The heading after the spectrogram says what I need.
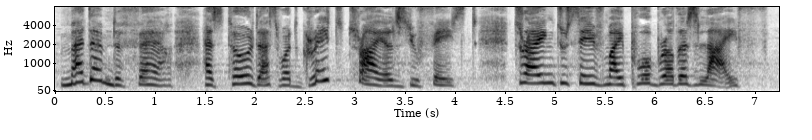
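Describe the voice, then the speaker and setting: An actress playing a stately grand cleric in a game, solemn and formal. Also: female voice, on the high side, expressive, gravelly, exaggerated voice. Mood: solemn, dignified. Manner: formal, measured. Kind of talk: dramatic game acting.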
